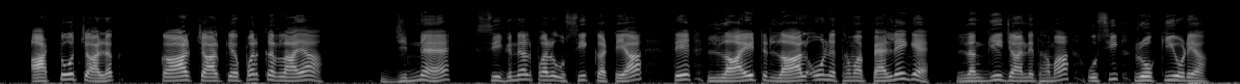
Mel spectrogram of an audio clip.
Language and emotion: Dogri, angry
